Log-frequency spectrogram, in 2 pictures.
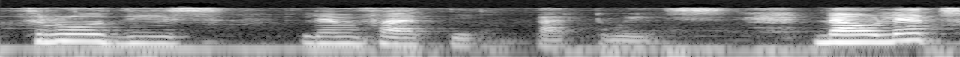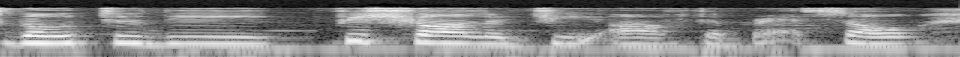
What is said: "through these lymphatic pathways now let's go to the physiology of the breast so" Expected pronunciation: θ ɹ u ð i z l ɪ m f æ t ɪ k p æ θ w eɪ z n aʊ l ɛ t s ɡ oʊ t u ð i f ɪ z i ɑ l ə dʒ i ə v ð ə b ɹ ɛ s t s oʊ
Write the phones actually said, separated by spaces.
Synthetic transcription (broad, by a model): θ ɹ u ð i s l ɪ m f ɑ t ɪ k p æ t w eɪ s n aʊ l ɛ t s ɡ oʊ t u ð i f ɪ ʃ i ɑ l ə dʒ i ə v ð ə b ɹ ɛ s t s oʊ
